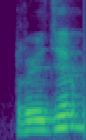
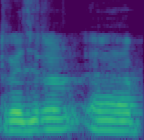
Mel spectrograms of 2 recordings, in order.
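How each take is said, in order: First: The word is said with two syllables. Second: The word is said with three syllables. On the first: This is how it is usually said. "ट्रेजर बोला जाता है ऐसे" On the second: This reading is also acceptable. "ट्रेजरर पढ़ सकते हो आप लोग, कोई दिक्कत नहीं"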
